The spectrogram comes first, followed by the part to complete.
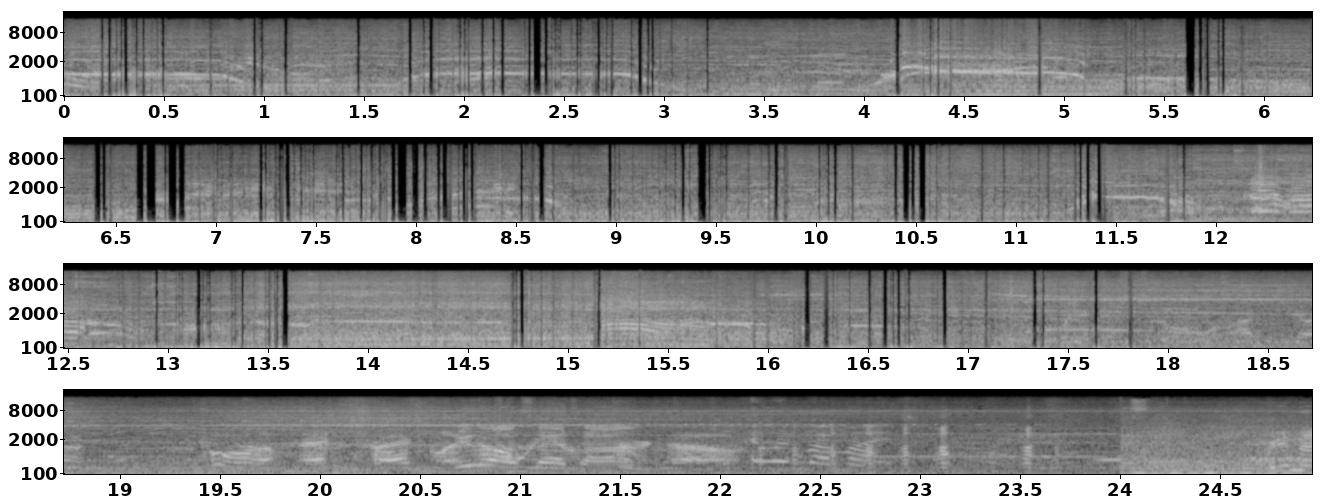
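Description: Open ride vehicle of Radiator Springs Racers speeding along its outdoor race track: steady wind rush and rumble of the car at speed, with riders' voices and ride music mixed in. The rush eases off near the end as the car slows.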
